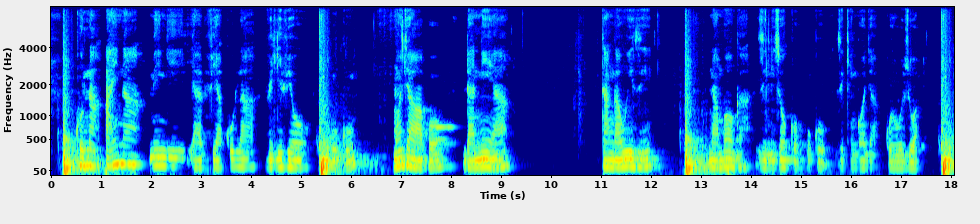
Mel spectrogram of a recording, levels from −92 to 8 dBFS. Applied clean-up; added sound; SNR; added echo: classical method log-MMSE.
